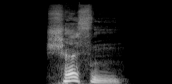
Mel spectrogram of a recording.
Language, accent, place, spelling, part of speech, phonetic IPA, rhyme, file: German, Germany, Berlin, schössen, verb, [ˈʃœsn̩], -œsn̩, De-schössen.ogg
- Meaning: first/third-person plural subjunctive II of schießen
